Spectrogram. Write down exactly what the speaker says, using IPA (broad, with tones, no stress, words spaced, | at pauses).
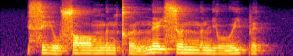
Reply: siː˨˩wsɔː˨ ŋɵ˨nkʰɵ˨˩nn̪e˥j sɵ˥nn̪ɵ˧n juː˨˥j pɪ˧k̚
